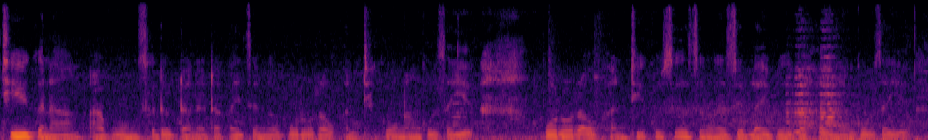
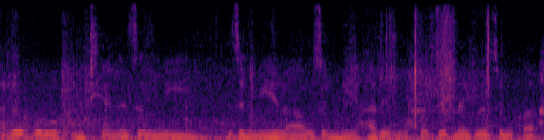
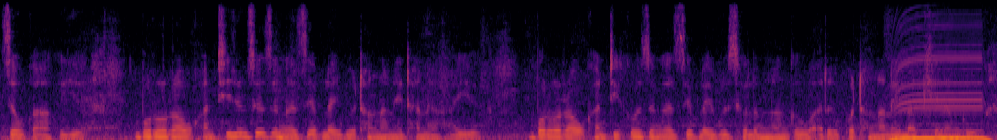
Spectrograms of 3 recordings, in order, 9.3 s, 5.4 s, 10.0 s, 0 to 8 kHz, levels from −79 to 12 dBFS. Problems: background sounds at intervals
